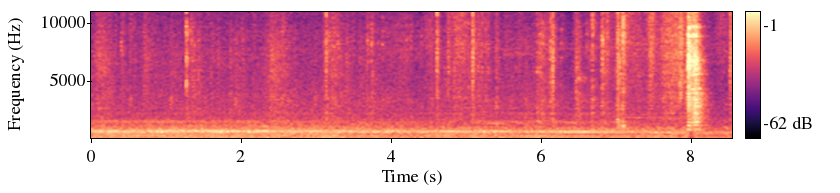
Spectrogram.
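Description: City transit bus running on the road, heard from inside: a steady engine and road drone with a drivetrain whine that falls in pitch over the last few seconds as the bus slows. A sharp click comes at the very end.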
